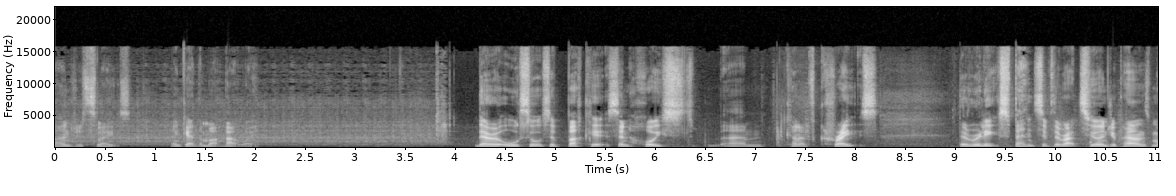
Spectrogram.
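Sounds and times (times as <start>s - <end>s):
electric hoist motor running: 0.0s - 4.0s.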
